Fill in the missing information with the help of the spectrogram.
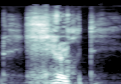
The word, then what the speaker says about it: Elote: No, I've been actually recently making elote. – Okay. – Oh, let me make sure I say that right. Elote. – It's just an E. – Yeah, yeah. There's no H.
